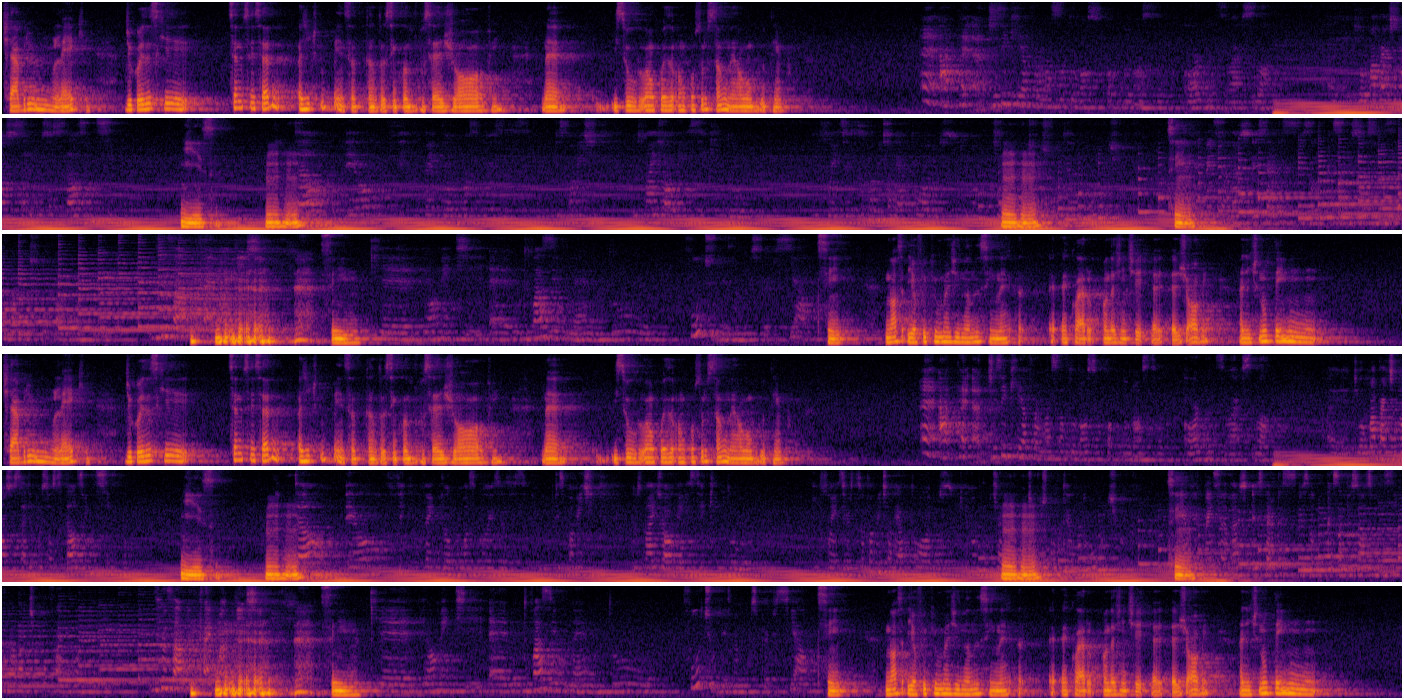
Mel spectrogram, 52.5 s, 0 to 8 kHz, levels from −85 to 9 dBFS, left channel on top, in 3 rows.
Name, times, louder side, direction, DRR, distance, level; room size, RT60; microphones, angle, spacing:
voice 1, 0.0-0.9 1.5-2.3 2.8-6.3 6.7-7.1 7.4-9.8 19.7-20.1 20.8-21.2 30.0-30.5 32.1-32.4 37.7-38.4 38.6-39.5 45.3-45.5 46.0-47.6 48.1-50.1 50.5-51.5, equal, ahead, 8 dB, 0.6 m, -18 dB
voice 2, 6.9-7.9 11.5-15.8 16.6-19.1 20.9-26.9 27.6-31.7 32.2-36.4 36.8-38.3 38.6-38.7 39.4-43.2 43.5-45.1, right 2 dB, 35° right, 1 dB, 4.2 m, -44 dB
sound 1, 15.9-32.7, left 1 dB, 50° left, 2.3 m, -31 dB
sound 2, 29.7-38.6, left 2 dB, 75° left, 3.1 m, -43 dB
28.0 x 23.5 x 5.1 m, 1.5 s
head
